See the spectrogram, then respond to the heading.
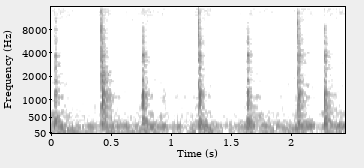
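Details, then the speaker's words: Jeep 4.0 engine rebuild, connecting rod rocked side to side by hand before the pistons are removed: light metallic clicks; side clearance measured with feeler gauges, worst about 0.013 in against the 0.010–0.018 in allowance, so normal. "i'm checking for the end play on the connecting rod arms and what they mean by that is right here that side to side movement one of these were worse than the other but you can hear it kind of clicking down there"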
